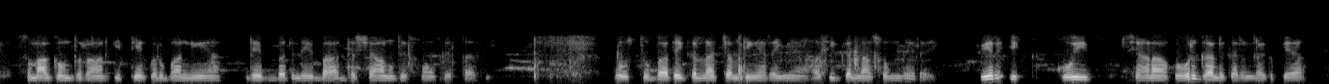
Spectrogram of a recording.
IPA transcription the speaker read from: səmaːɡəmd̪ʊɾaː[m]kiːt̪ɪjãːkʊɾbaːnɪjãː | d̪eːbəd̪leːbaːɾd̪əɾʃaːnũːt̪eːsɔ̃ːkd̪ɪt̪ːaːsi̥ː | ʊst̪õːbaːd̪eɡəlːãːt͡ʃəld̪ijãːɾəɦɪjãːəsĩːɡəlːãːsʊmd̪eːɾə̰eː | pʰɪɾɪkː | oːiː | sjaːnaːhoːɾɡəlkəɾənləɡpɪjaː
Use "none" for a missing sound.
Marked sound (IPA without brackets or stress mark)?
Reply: n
